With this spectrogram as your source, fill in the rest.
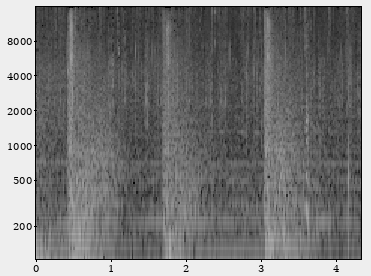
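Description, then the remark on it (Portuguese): Three loud gunshots ring out, evenly spaced about a second apart, each a sharp booming blast with a short echoing tail, with no talking in between. “Esses tiros não vão me afetar.”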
